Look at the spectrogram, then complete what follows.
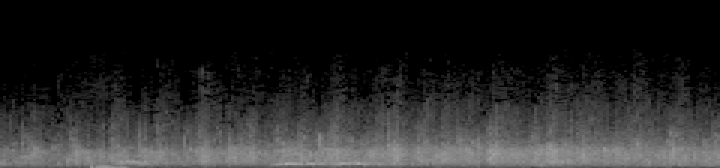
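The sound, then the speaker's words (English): An audience claps in a steady, even wash of applause that holds at a constant moderate level for the whole stretch, with a brief murmur of a voice underneath. “I got three claps.”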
